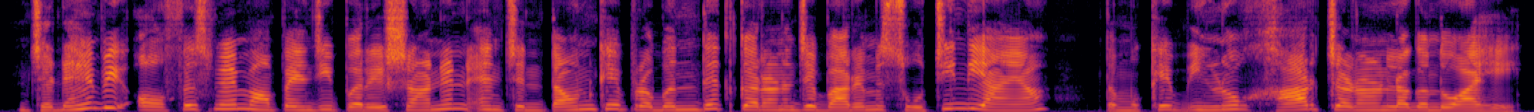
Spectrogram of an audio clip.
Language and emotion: Sindhi, angry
